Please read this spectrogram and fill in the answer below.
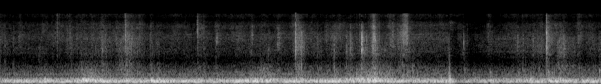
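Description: A steady low rumble of room noise picked up by the meeting-room microphones, with scattered short clicks and rustles of paper being handled.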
